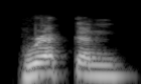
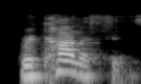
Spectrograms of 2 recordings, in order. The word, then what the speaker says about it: reconnaissance: Reconnaissance. I know I'm pronouncing that wrong. Reconnaissance.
